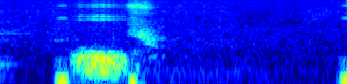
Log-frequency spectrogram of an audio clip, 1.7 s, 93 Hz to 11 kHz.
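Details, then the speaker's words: Simulated heartbeat from the Littmann Sound Builder iPad app with a harsh crescendo-decrescendo murmur between S1 and S2: aortic stenosis, shown in a lecture on older adults. "And I wanted to show you the aortic stenosis that we talked about. Can you all see? Okay. So this is going to, do you hear that crescendo,"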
